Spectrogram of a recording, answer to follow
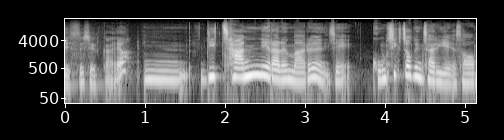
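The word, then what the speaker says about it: ดิฉัน: ด ิ ฉ ั น 네, 니찬이라고 발음해 주셨는데요. 는 내려가는 일성 발음이고요. 잔이라는 거는 삼성과 같이 올라가는 발음으로 해주시면 되겠습니다.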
